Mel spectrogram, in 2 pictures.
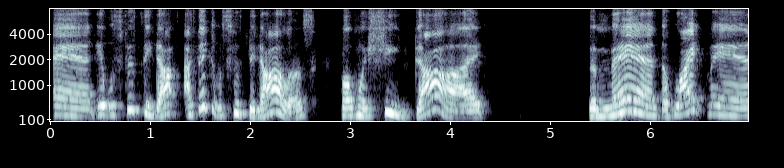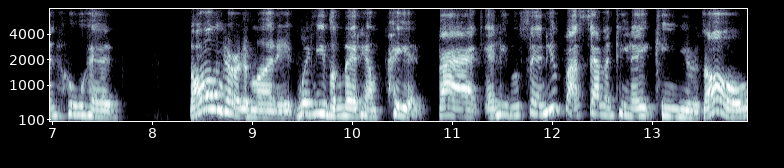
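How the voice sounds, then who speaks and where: Speaking with a Southern US accent, a woman uses lively intonation at a fairly high pitch. Her pace is moderate. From South Georgia, US South. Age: 70s. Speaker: audience member. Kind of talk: audience question.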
